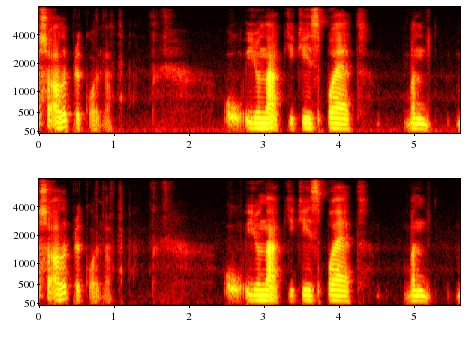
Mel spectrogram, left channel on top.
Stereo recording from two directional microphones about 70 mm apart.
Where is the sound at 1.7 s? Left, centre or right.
Left.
